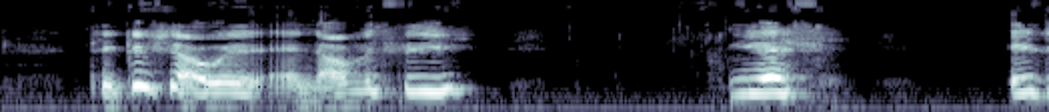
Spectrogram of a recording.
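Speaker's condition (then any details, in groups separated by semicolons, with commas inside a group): Cerebral palsy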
